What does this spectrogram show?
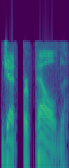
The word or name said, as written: jet-propelled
